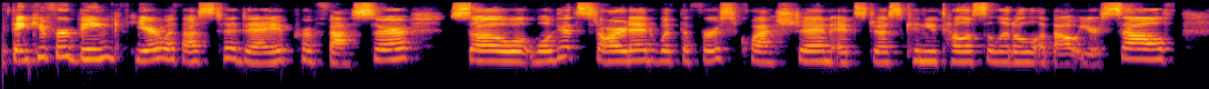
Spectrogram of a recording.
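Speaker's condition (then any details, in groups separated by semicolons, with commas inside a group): No condition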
